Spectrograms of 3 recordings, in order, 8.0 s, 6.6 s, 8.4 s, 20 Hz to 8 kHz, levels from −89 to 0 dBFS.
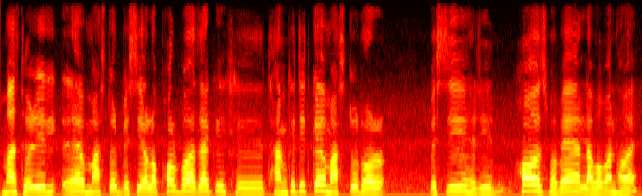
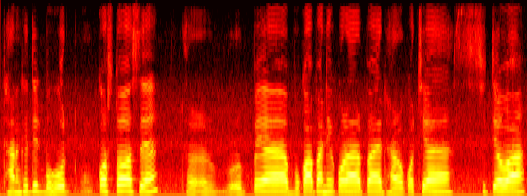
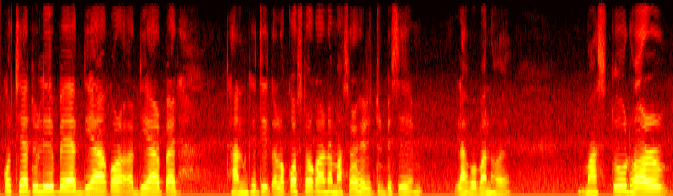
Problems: constant background noise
